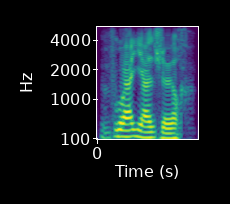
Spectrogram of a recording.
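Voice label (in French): "voyageur", French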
